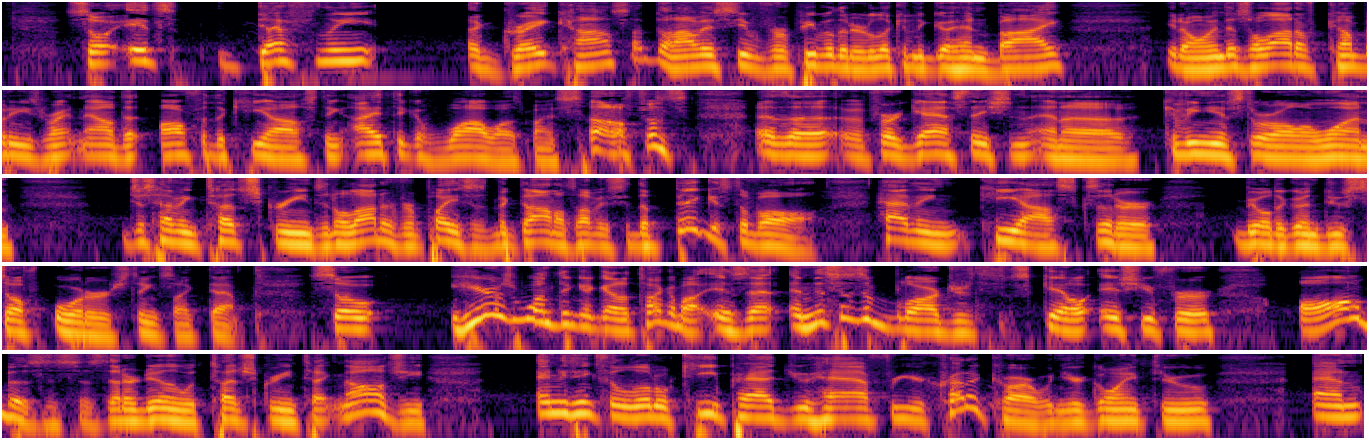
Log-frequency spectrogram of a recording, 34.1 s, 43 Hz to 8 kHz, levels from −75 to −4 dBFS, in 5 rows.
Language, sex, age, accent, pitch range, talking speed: English, male, 50-69, American, 125-155 Hz, 220 wpm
